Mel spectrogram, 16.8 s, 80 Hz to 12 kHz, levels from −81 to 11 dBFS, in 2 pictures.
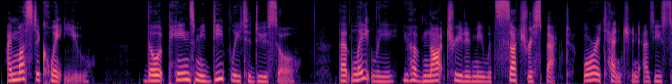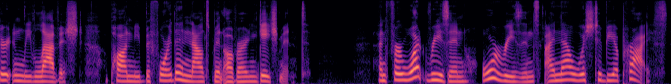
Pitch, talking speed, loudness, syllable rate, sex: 220 Hz, 170 wpm, -20 LUFS, 5.3 syllables/s, female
